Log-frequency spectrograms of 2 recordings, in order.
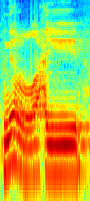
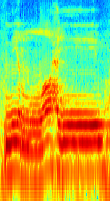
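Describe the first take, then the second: First: The first vowel sounds like a vague 'e'. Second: The first vowel sounds like a clear 'i'. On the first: The speaker calls it wrong. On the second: The speaker calls it right.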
